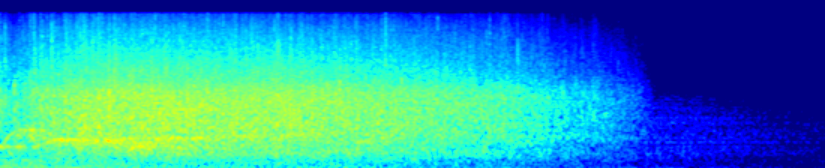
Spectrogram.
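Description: An orchestra plays and the sound fades away.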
